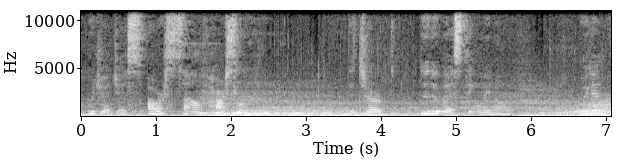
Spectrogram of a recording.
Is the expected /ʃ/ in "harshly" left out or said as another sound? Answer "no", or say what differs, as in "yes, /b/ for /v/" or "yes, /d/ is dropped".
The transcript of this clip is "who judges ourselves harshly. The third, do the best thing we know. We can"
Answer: yes, /s/ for /ʃ/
